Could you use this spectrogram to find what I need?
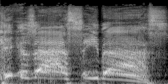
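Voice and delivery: very high, drawn-out heckling yell. Retelling breaking a silent crowd's hush as a golfer left the tee, retelling own yell. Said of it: "I break the silence by yelling".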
